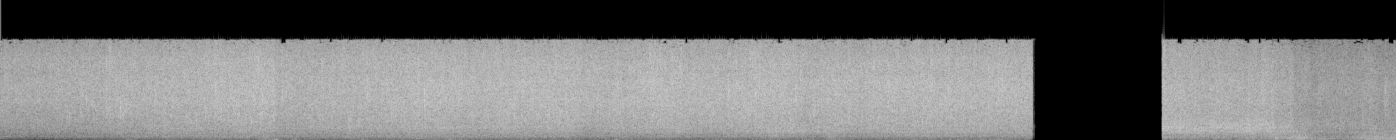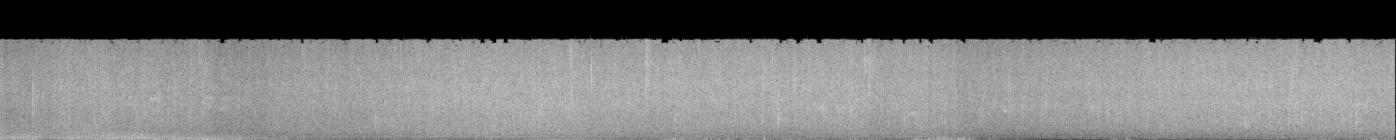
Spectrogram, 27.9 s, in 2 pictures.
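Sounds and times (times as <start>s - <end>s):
steady rain falling: 0.0s - 10.4s, 11.6s - 27.9s.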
